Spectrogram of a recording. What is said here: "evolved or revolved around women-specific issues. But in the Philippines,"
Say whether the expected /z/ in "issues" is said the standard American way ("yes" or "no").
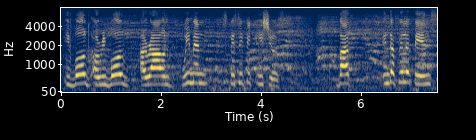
no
